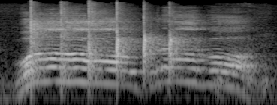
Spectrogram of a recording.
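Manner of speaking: high, loud delighted cheer; cheering women. Retold or imitated. The women cheer the priest's demand, high and loud. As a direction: shout bravo in delight.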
